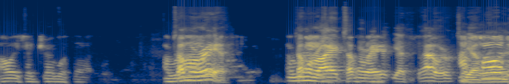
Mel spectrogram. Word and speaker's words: Tom Araya: How do you pronounce the singer's last name? I always had trouble with that. Tom Araya.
